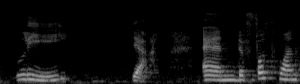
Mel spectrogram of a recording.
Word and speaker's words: Le: pronounce this at chen the third one is le but we can pronounce it's like lee yeah and the fourth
